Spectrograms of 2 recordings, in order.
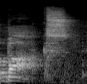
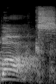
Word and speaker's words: B0XX: finishes it and releases it in 2017, and it's called The Box.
